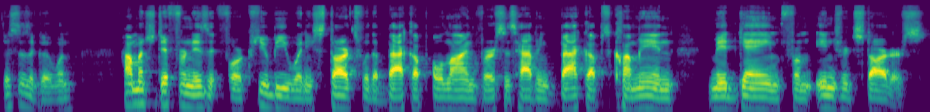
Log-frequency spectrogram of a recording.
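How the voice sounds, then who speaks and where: A man's voice: very deep voice, fairly even intonation, moderate pace, fairly bright tone. A man hosting a casual sports podcast, breaking down the team in an analytical, emphatic way. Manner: analytical, emphatic, plugs the show. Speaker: podcast host.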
